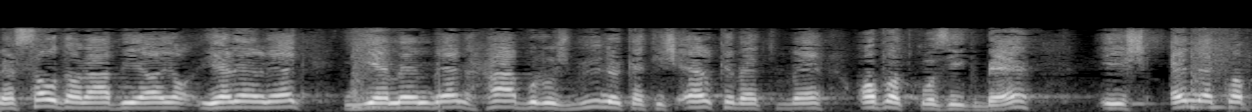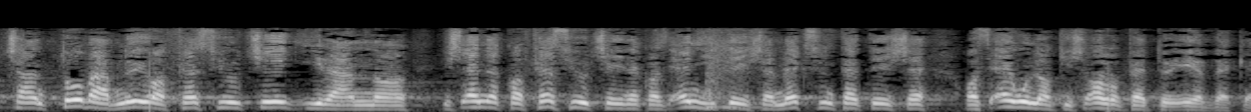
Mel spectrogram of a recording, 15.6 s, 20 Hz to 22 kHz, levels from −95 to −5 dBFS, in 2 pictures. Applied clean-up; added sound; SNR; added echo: none; Snare drum; 20 dB; none.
